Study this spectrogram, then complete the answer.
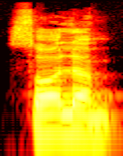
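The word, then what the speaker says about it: solemn: तो एन जो है ना जब किसी वर्ड के लास्ट में एम एन आता है तो एन साइलेंट होता है। जैसे autumn कॉलम डैम सोलम हिम अ मुझे लगता है कि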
